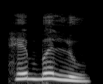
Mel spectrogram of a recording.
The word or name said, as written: ಹೆಬ್ಬುಲಿ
